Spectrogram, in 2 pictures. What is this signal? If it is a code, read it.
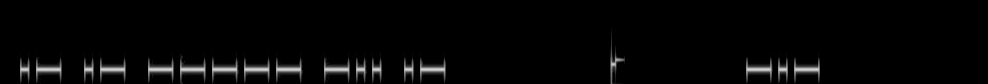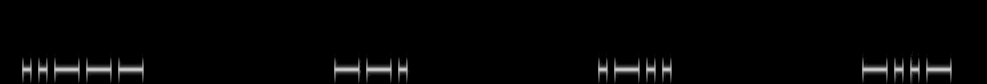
Morse code, heard as a keyed tone, about 15 wpm, spaced as for 6 wpm, 700 Hz. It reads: AA0DA K2GLX
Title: USA Call Signs - 5 Characters - 8x Character Spacing - 15wpm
